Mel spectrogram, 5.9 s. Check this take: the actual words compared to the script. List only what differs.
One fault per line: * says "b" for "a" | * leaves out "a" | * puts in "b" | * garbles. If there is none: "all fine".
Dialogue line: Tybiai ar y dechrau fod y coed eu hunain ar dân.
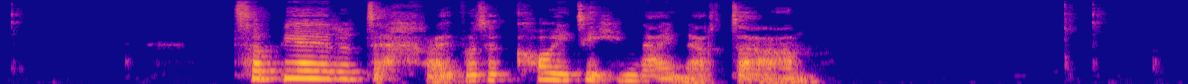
all fine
